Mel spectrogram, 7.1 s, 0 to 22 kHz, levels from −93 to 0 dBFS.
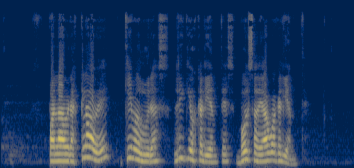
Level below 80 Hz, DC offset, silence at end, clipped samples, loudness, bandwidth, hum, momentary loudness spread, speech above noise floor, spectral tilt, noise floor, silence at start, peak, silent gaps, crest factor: -72 dBFS; under 0.1%; 1.2 s; under 0.1%; -25 LUFS; 16.5 kHz; none; 16 LU; 51 dB; -7.5 dB/octave; -75 dBFS; 1 s; -10 dBFS; none; 16 dB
